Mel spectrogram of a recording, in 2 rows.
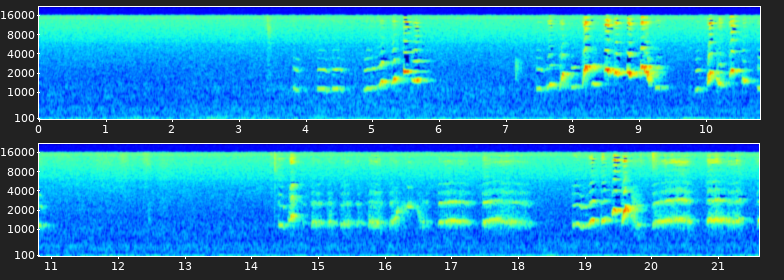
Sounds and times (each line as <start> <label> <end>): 0.0 outside noise 21.6
3.8 Cockatiel Whistling and Making Other Noises 5.9
7.4 Cockatiel Whistling and Making Other Noises 11.0
14.4 Cockatiel Whistling and Making Other Noises 18.2
18.8 Cockatiel Whistling and Making Other Noises 21.6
